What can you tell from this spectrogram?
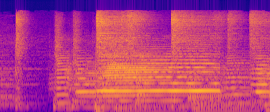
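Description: Small jazz group playing: baritone saxophones and trumpet sounding a horn line over piano, bass and drums. The horns drop out briefly about a third of a second in, then come back with a long held note.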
